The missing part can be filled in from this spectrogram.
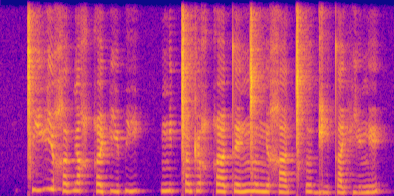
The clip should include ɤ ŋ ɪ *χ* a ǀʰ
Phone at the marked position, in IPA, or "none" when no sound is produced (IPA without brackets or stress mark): χ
